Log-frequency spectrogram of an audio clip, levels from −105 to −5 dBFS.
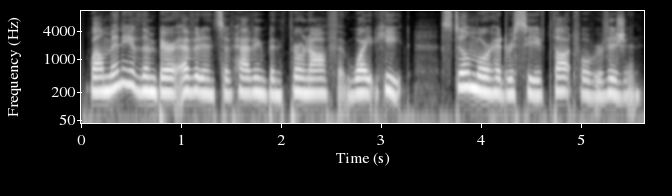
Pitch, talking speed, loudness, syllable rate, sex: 200 Hz, 215 wpm, -16 LUFS, 6.2 syllables/s, female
